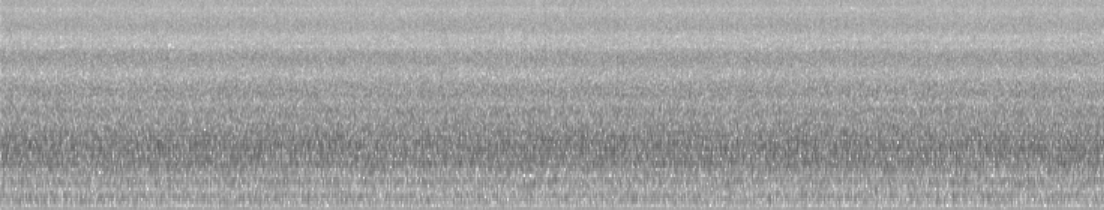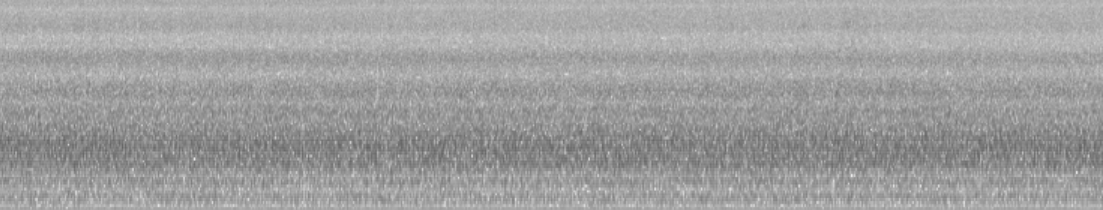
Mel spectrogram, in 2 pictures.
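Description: Steady, even rush of a flowing river.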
